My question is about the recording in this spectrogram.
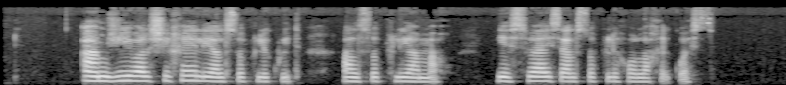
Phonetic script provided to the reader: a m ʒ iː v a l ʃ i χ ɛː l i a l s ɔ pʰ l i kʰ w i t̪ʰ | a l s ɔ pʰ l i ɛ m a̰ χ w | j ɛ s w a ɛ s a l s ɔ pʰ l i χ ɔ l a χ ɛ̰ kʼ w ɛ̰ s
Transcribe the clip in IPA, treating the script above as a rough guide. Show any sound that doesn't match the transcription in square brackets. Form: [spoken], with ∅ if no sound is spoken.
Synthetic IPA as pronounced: a m ʒ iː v a l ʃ i χ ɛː l i a l s ɔ pʰ l i kʰ w i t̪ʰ | a l s ɔ pʰ l i [a] m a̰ χ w | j ɛ s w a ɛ s a l s ɔ pʰ l i χ ɔ l a χ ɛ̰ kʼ w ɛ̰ s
